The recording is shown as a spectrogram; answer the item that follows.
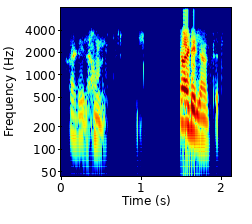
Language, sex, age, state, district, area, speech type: Kannada, male, 18-30, Karnataka, Uttara Kannada, rural, conversation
